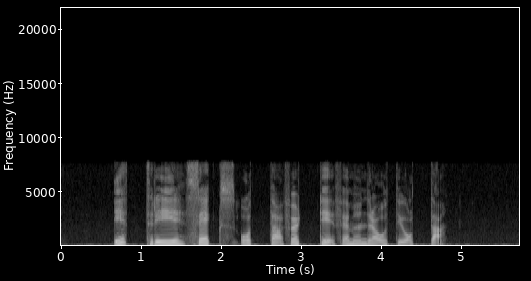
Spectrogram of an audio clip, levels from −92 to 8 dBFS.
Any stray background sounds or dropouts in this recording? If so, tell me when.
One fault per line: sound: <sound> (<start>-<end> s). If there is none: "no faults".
no faults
